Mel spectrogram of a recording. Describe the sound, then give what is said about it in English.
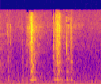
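A door swings shut and locks, latching with a couple of short, sharp clicks, followed by a faint rattle, fairly quiet and with no voices. “Uh-oh. The door done closed. It's locked.”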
